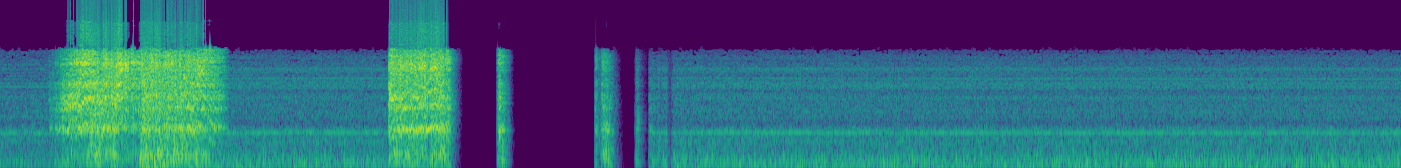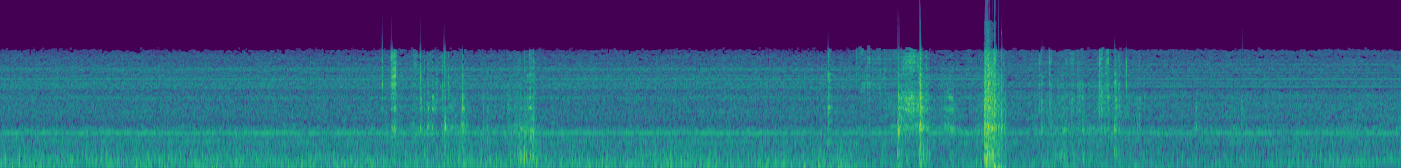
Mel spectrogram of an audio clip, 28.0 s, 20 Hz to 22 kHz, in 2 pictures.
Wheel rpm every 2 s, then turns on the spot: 120, 70, 70, 0, 0, 0, 0, 0, 0, 0, 0, 0, 0, 0.
none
